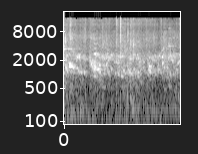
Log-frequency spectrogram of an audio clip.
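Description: Broiler chickens cluck and squawk in a steady chorus on a poultry farm in Nagaon, a dense flock sounding close and continuous with no talk.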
